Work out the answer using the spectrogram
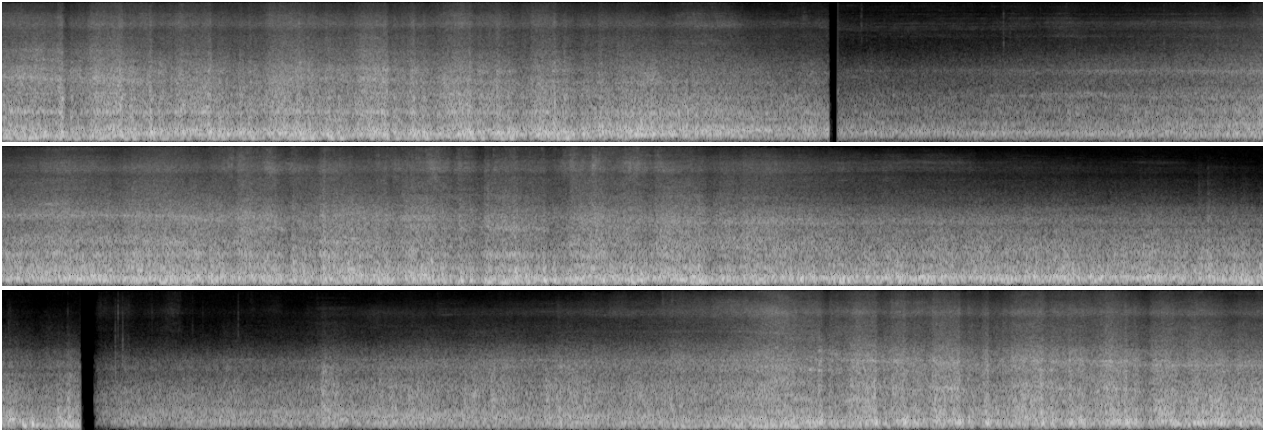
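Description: Meitetsu electric trains passing through a station at speed, a loud steady rumble of wheels on rail. Three separate passes, joined by abrupt cuts about six seconds in and again near twenty seconds.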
